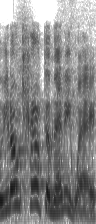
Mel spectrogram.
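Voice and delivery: very high-pitched voice, dripping with sarcasm. Answering a remark about excluding nursing home numbers: sarcastic. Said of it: "I say that so sarcastically".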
